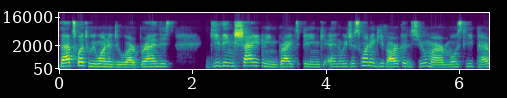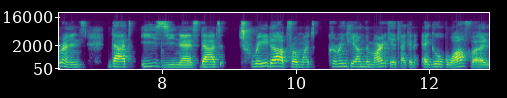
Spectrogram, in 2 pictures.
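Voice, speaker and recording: A woman's medium-pitched voice with a Belgian accent and a dark, mellow tone. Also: ordinary pitch variation, moderate pace. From Belgium. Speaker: company CEO. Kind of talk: interview.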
